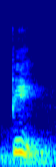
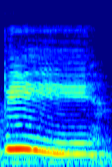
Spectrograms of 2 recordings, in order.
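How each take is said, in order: First: B cut short, with a brief "ih" vowel. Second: B drawn out loud with a long "ee"; wrong B, held long as "bee". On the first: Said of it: "It's a short E". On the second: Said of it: "It's not E". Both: Shown as a demonstration.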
